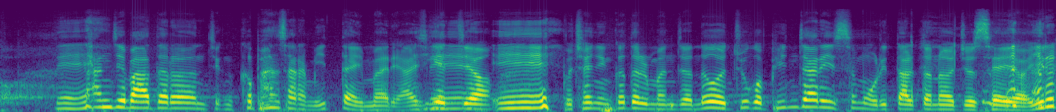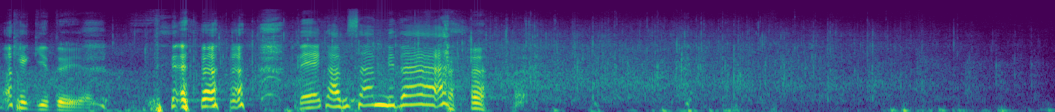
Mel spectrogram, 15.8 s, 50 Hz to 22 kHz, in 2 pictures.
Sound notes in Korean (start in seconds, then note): 7.2 질문자, 청중 웃음; 11.6 청중 박수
